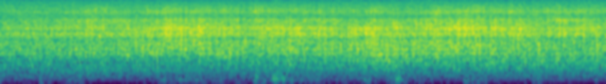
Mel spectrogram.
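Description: Steady rushing outdoor background noise, with a few faint low bumps.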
